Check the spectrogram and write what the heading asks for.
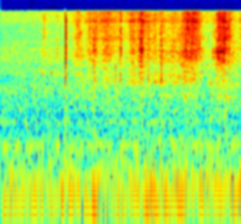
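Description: Steady low rumble of a car's engine and road noise, heard from inside the cabin.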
